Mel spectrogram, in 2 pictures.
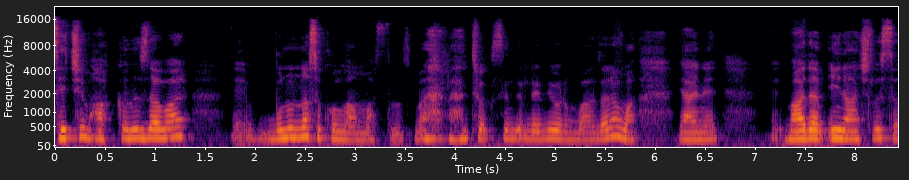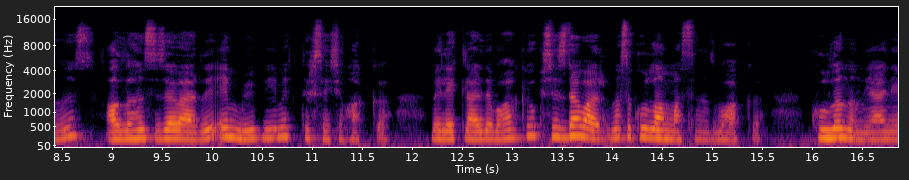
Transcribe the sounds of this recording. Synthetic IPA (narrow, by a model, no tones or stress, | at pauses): se̞t͡ʃʰimɦakːɯnɯzd̪avaɾ̥̰ | bununːasɯlˠkʰulˠːanmasːɯnɯzbænbænt͡ʃʰo̞ksind̪iɾlʲe̞nijo̞ɾumbaːzlˠaɾamajaːnɪ | maːd̪æminant͡ʃlˠɯsɯnɯz̥ | alˠːaɦɯnsizɛvæɾd̪iːʔænbyjyc̚nijmɛt̪ʰːiɾse̞t͡ʃʰimɦakʰːɯ | me̞lʲɛclʲæɾd̪ɛbuɦakːjo̞ksizd̪ɛvaɾnasɯlˠkʰulˠːanmasɯnɯzbuɦakʰːɯ | kʰulˠːanɯnjaːnɪ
